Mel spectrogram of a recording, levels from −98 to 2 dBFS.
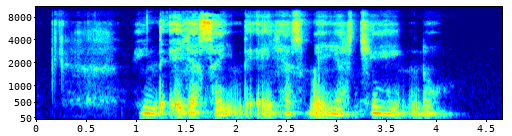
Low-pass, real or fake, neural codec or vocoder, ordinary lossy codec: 9.9 kHz; real; none; Opus, 24 kbps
